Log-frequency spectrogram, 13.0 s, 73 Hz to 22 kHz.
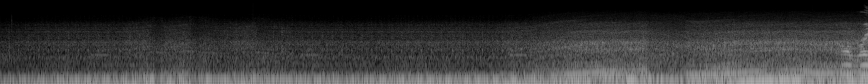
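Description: A leased tractor in Farming Simulator 22 drives along with a steady low engine drone, its pitch rising and shifting near the end.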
